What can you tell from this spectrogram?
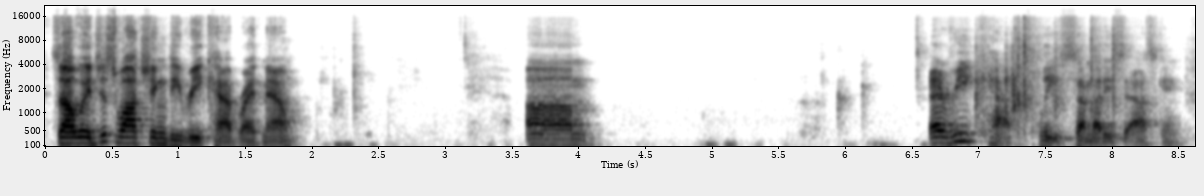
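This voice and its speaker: A man's voice: mid-range voice, moderate pace. A man co-hosting a live stream in casual chat, talking with many fillers. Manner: chatty, lively intonation, many fillers.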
